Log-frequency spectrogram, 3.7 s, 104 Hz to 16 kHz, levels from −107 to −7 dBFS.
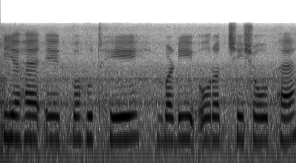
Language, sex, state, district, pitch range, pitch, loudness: Hindi, female, Haryana, Jhajjar, 215-225 Hz, 220 Hz, -14 LUFS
